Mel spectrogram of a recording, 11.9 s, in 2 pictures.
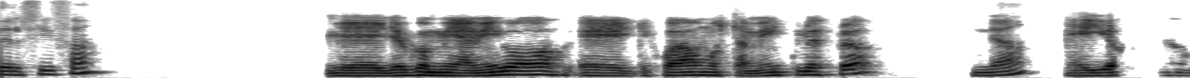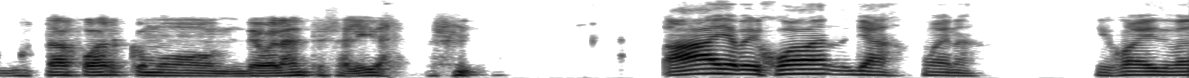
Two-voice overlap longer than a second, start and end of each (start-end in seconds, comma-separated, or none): none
